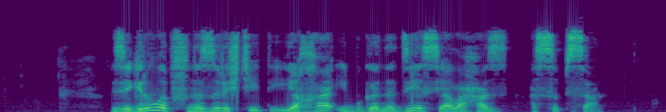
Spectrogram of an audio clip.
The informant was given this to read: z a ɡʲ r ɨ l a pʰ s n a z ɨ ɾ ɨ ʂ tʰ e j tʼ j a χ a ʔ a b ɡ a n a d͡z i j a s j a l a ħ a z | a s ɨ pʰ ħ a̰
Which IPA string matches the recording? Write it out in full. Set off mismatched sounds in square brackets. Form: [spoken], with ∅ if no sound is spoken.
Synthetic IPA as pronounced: z [e] ɡʲ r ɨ l a pʰ [ʂ] n a z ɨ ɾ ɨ [ʃ] tʰ e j tʼ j a χ a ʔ [i] b ɡ a n a d͡z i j a s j a l a ħ a z | a s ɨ pʰ [s] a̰

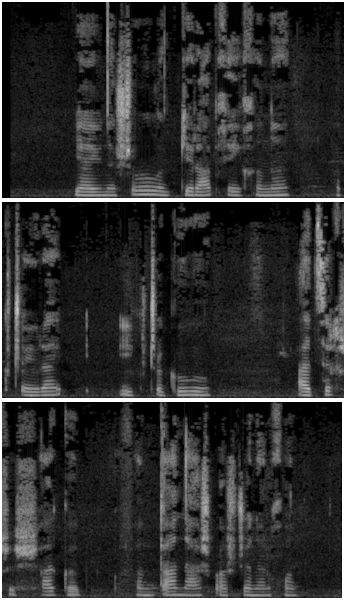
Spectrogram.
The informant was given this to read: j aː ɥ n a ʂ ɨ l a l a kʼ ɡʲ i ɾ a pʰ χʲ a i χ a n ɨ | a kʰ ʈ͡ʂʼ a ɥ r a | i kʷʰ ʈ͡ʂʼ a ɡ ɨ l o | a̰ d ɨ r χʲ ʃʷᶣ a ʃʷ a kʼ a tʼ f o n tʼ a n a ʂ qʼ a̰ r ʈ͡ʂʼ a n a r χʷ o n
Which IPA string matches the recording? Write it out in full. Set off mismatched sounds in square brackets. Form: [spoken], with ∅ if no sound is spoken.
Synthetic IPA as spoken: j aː ɥ n a ʂ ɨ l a l a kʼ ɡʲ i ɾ a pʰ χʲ a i χ a n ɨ | a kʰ ʈ͡ʂʼ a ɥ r a | i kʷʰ ʈ͡ʂʼ a ɡ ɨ l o | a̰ [d͡z] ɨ r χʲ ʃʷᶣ a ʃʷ a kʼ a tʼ f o n tʼ a n a ʂ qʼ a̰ r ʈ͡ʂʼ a n a r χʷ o n

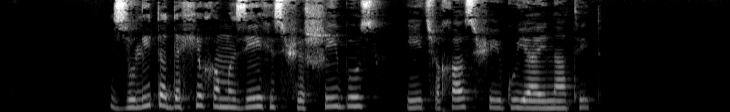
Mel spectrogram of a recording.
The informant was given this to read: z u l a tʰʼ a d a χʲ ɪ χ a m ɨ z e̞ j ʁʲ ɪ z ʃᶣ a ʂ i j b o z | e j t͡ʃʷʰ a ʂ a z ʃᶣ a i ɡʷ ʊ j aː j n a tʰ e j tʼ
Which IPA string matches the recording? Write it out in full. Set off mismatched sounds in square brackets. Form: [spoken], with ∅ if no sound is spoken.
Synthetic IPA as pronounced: z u l [i] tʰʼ a d a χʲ ɪ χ a m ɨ z e̞ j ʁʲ ɪ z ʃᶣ a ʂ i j b o z | e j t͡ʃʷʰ a [χ] a z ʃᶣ a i ɡʷ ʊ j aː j n a tʰ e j tʼ

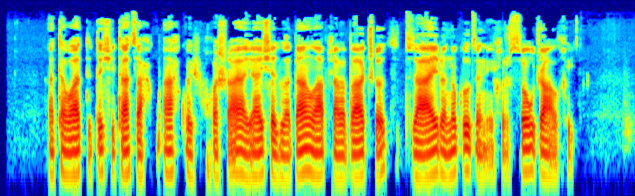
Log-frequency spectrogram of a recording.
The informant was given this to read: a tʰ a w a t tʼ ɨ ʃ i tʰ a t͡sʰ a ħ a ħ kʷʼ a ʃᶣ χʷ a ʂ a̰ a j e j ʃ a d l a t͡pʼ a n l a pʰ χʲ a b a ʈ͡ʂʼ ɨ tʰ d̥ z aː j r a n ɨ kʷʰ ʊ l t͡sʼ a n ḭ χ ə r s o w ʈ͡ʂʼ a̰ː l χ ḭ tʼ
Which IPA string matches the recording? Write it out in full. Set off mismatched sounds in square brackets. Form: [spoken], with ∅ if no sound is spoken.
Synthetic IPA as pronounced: a tʰ a w a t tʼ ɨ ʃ i tʰ a t͡sʰ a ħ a ħ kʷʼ a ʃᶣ χʷ a ʂ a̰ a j [a] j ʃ a d l a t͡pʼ a n l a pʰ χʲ a b a ʈ͡ʂʼ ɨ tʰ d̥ z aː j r a n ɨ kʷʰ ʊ l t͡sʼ a n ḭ χ ə r s o w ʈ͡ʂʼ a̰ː l χ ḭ tʼ

